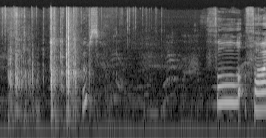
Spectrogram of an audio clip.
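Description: A small cardboard washi-tape box and its plastic packet being handled: a quick run of crinkles and light taps over about the first second and a half, then quiet.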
